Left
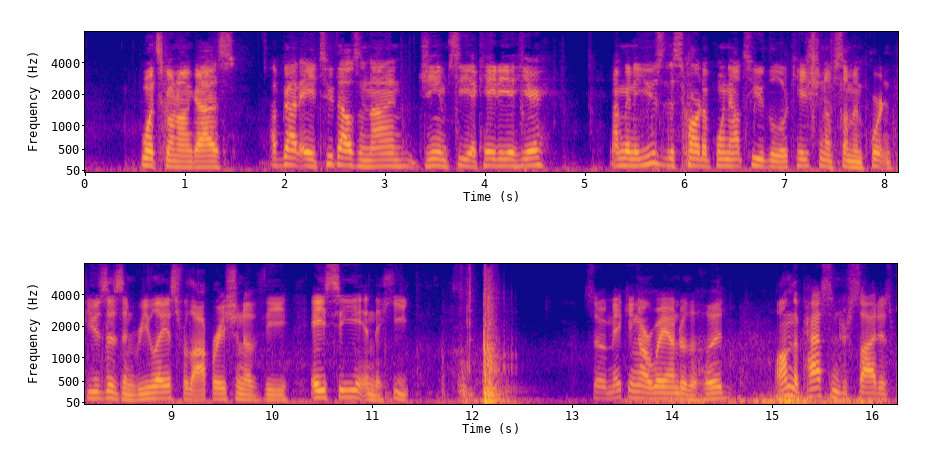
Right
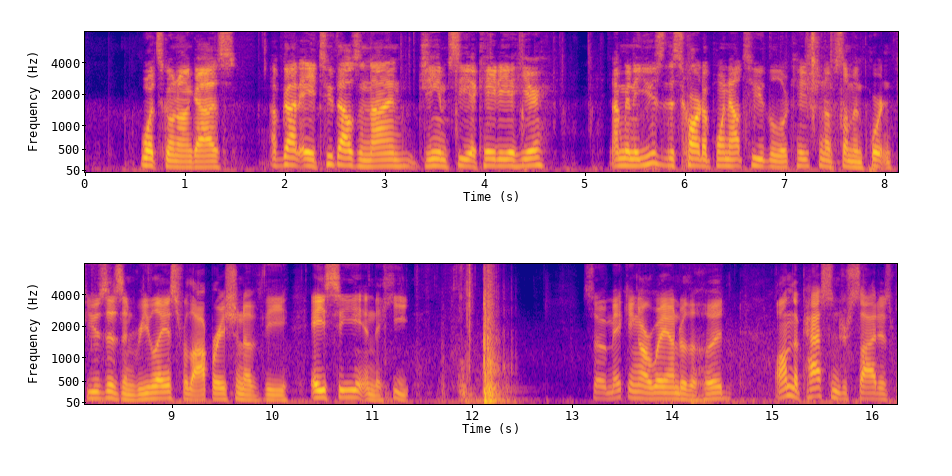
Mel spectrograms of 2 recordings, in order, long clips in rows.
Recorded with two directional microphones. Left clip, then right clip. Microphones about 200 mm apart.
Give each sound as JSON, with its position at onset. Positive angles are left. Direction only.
{"t": 0.5, "sound": "speech", "side_deg": -35}
{"t": 13.1, "sound": "speech", "side_deg": -20}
